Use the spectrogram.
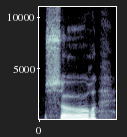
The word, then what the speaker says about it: sors: première personne du présent c'est je sors s o r s on ne prononce pas le s p on doit quand même l'écrire futur simple de l'indicatif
